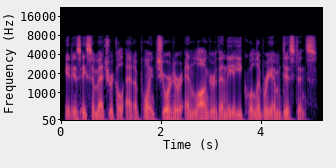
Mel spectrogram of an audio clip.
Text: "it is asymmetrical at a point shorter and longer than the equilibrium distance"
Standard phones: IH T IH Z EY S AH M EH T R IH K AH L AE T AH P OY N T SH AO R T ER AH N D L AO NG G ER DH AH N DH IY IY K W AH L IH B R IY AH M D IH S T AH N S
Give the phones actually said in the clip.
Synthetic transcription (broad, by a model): IH T IH Z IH S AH M EH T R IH K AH L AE T AH P OY N T SH AO R T ER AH N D L AO NG G ER DH AH N DH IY IY K W AH L IH B R IY AH M D IH S T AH N S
